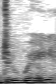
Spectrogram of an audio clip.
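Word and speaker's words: Duret: They're called duray hemorrhages. How do you spell that? D U R E T with a little there's a little accent somewhere. Carrot over the E.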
